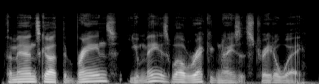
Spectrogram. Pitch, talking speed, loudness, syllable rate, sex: 105 Hz, 265 wpm, -18 LUFS, 6.2 syllables/s, male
